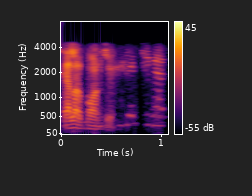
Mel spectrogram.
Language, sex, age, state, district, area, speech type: Telugu, male, 60+, Andhra Pradesh, Anakapalli, urban, conversation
